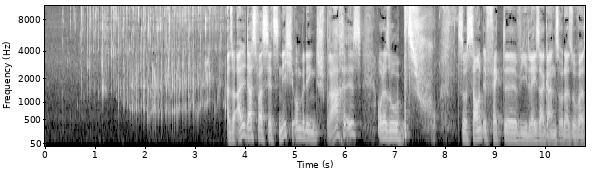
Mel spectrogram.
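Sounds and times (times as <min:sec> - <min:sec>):
liquid being poured into a glass: 0:00.3 - 0:04.0
speech: 0:03.6 - 0:10.7.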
